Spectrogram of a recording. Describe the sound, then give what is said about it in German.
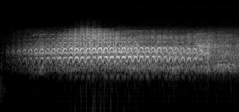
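A common snipe's drumming display outdoors: a rapid, vibrating bleat rising and swelling over about three seconds, then fading, heard alone. “Ist ein schöner Abschluss für das Hauptthema, die meckernde Himmelsziege.”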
